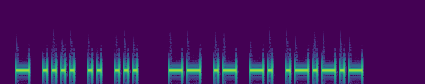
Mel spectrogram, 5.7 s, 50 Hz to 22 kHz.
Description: Morse code, heard as a keyed tone, about 20 wpm, 700 Hz. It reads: THIS MAN.
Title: Sentences from Top 1000 Words - Review Part 1 - 20wpm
